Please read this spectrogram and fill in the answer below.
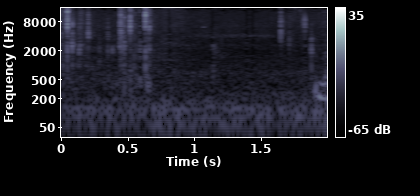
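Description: Faint crinkling and light clicks of the clear plastic wrapping on a small wax melt sample as it is handled, mostly in the first half second.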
